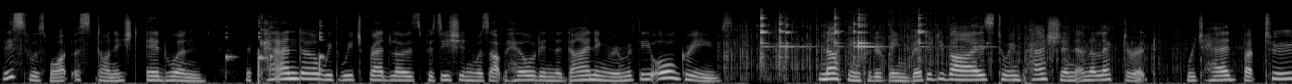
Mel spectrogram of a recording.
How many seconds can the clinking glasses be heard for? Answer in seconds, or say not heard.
3 s.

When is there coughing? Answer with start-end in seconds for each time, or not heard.
not heard.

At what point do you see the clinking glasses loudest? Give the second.
8 s.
